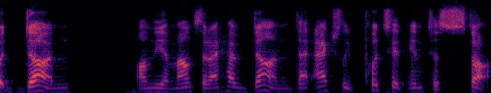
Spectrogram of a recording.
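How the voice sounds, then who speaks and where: A normal speaking voice from a man, fairly high in pitch, at a moderate pace, with a dry, close sound and no echo. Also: ordinary pitch variation. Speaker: software trainer. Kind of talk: tutorial.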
